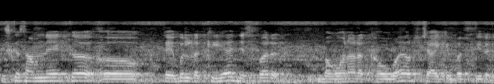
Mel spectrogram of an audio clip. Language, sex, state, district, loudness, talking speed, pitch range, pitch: Hindi, male, Chhattisgarh, Balrampur, -13 LUFS, 205 wpm, 130-165 Hz, 145 Hz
